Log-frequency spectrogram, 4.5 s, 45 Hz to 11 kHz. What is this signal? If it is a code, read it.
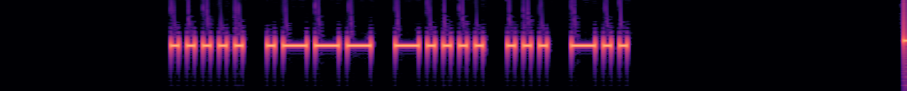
Morse code, heard as a keyed tone, about 30 wpm, 700 Hz. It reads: 5J6SD
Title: Five Challenging Letter-Number Combinations 30wpm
